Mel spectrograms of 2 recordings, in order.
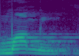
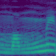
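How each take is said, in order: First: The first vowel sounds like 'aw'. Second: The first vowel sounds like 'uh'. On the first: The speaker calls it right. "इसको हम बोलेंगे मॉमी" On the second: The speaker calls it wrong. "मम्मी नहीं बोलेंगे"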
